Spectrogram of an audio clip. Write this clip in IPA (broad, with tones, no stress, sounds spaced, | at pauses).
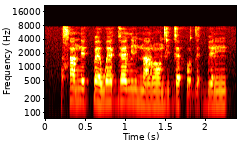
s ã˦ n e˧ k͡p ɛ˧ w ɛ˦ ɡ ɛ˦ l i˦˨ n ã˨˦ l ɔ̃˦ d i˧ ɡ ɛ˨ h o˨ d ɛ˧ ɡ͡b e˦ ɾ ĩ˦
